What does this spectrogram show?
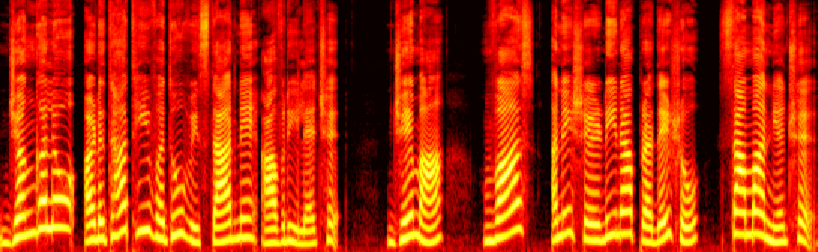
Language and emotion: Gujarati, neutral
